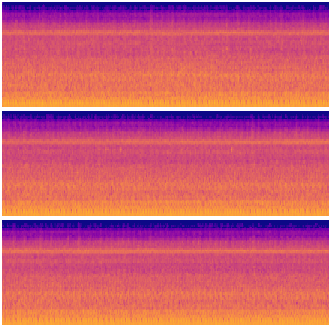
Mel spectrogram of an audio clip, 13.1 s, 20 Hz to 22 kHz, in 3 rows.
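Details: Rebuilt Cummins diesel in a Case 1840 skid steer at raised rpm, throttle held open. The drone has a slightly uneven thump about three times a second: a misfire. In the balance test, loosening cylinders 1 and 2 changed little but reduced smoke; the fault is narrowed to those cylinders, with injectors to be pulled.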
